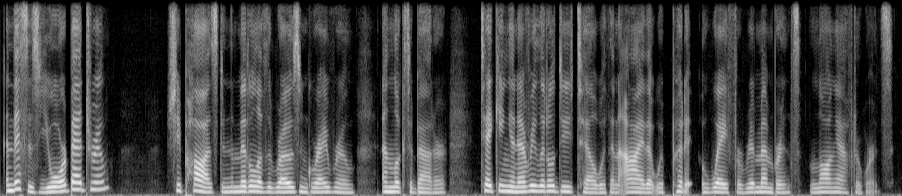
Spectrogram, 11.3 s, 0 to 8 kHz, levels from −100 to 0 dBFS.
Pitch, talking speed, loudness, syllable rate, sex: 190 Hz, 195 wpm, -18 LUFS, 5.6 syllables/s, female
